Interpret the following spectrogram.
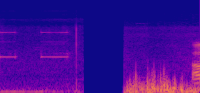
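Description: Suzuki Ertiga's dashboard warning chime beeping repeatedly, about two short high beeps a second, over the low hum of the engine. It cuts off suddenly a little under a second in, and after a brief gap wind noise and a man's voice follow.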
